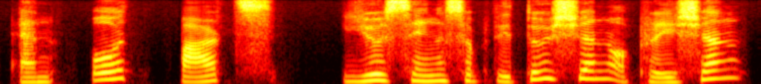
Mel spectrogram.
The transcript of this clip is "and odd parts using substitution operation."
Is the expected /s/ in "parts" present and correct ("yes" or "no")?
yes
